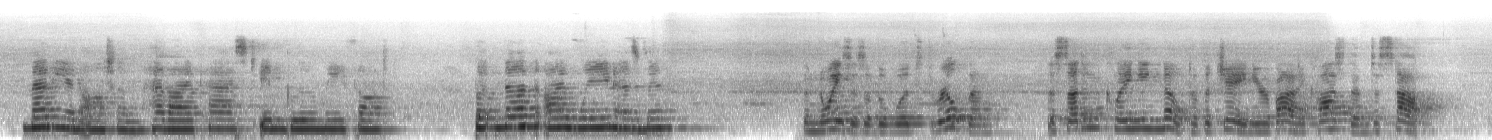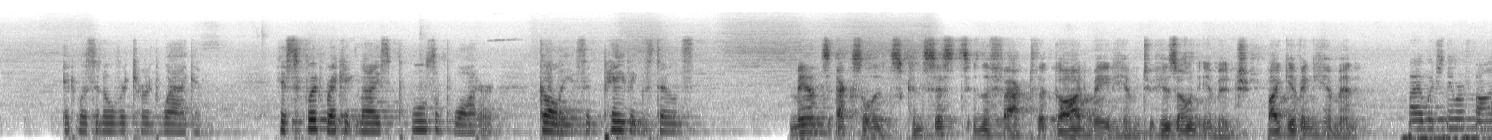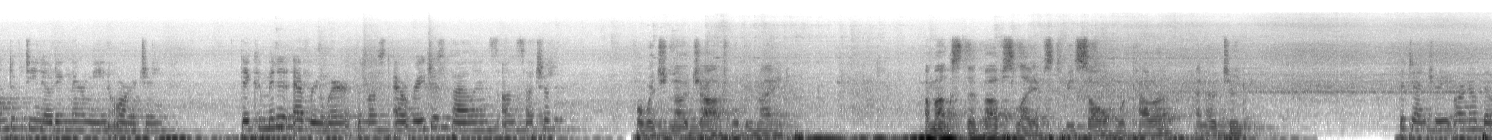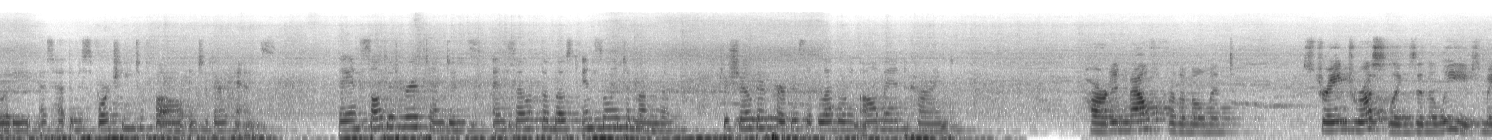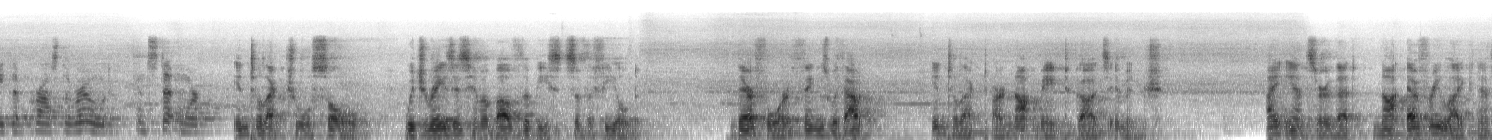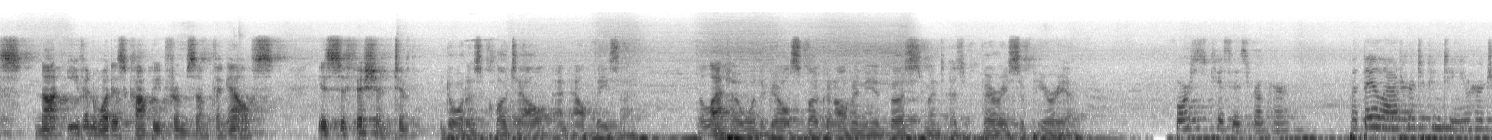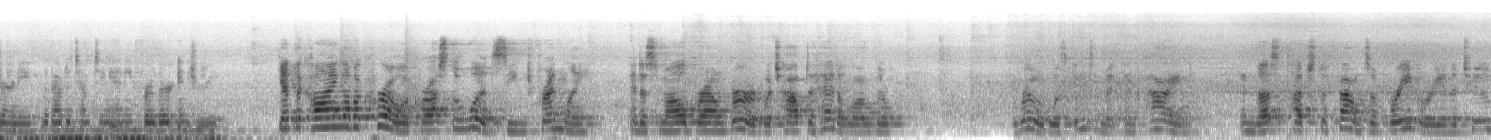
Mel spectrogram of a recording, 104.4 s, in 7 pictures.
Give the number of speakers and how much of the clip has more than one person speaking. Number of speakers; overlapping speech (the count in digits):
6, no overlap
